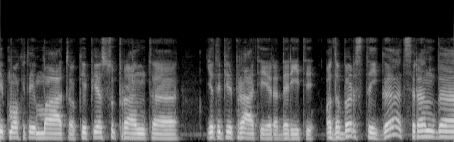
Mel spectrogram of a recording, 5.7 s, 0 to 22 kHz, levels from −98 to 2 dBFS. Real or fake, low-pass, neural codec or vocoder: real; 7.2 kHz; none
